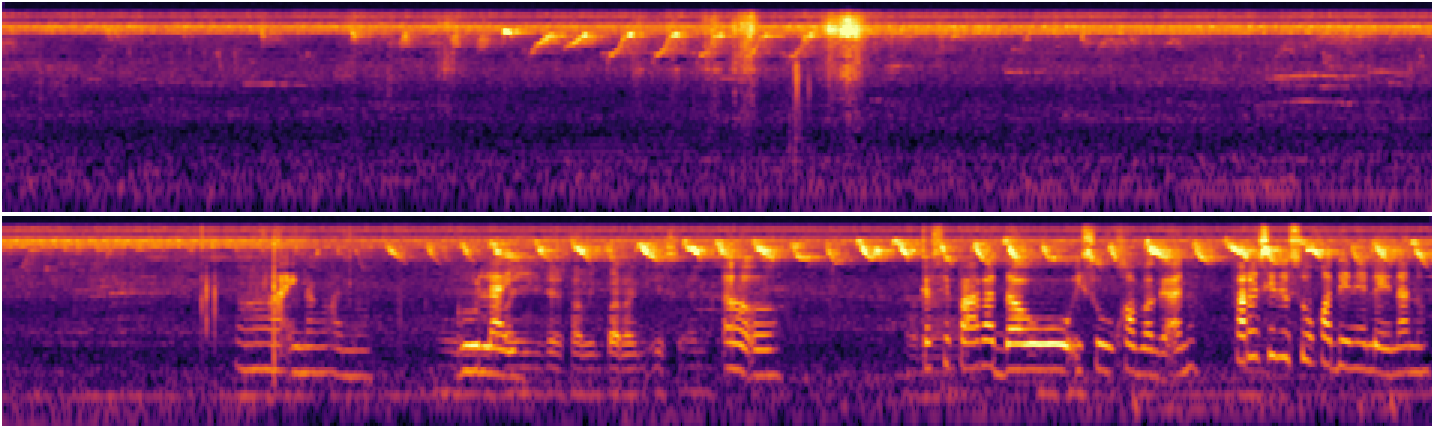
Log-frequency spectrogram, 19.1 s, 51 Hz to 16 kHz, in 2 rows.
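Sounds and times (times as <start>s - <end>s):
high insect drone: 0.0s - 19.0s
falling bird chirps: 1.7s - 7.0s
brief rustle: 4.6s - 6.0s.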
